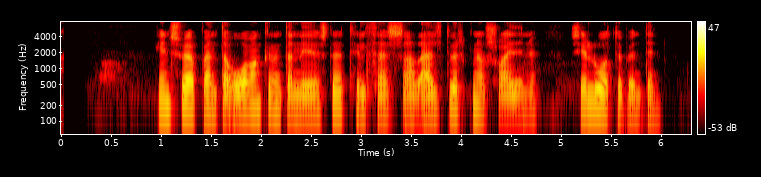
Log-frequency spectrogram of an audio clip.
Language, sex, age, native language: Icelandic, female, 40-49, Icelandic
